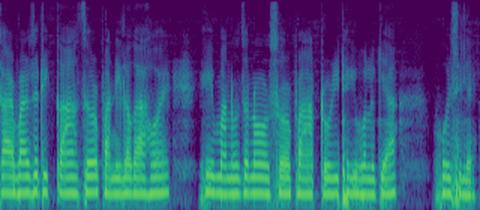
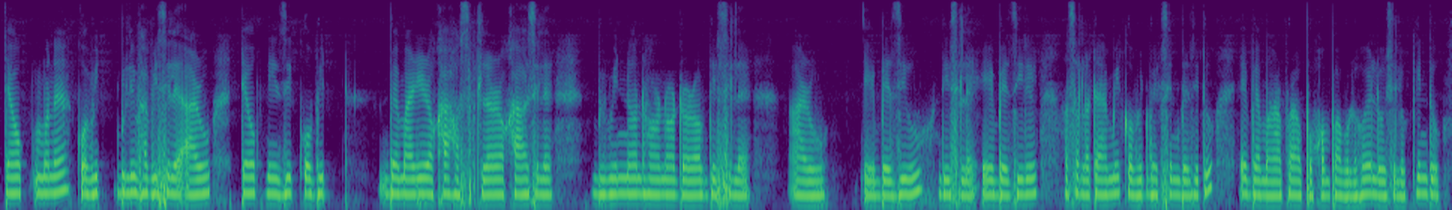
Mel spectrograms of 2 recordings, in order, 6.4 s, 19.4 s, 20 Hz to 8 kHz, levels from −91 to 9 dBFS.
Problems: background sounds at intervals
